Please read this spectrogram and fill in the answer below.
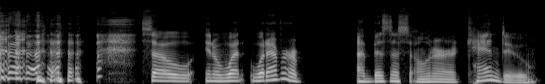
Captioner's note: laughing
